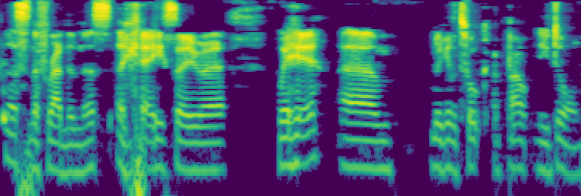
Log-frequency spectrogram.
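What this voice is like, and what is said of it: Sick-sounding voice. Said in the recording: “You could probably tell from my voice, I've still got the remnants of a cold.”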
